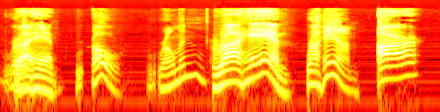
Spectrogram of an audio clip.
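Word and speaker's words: Rahman: It's spelled Raham, but it's actually pronounced Raham. So Well, the first M is silent.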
